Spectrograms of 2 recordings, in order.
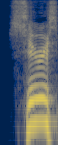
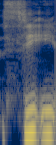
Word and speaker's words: Cerys: Cyrus Matthews was the lead singer of what rock band? And I could be pronouncing his name way wrong. It's Cerys. Cerys.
